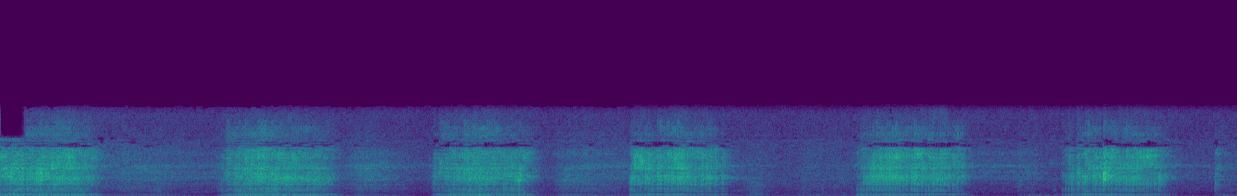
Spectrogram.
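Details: Loud, harsh, rasping snores repeating about every two seconds with quieter breaths between, a man heavily snoring during sleep, reportedly in jail.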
